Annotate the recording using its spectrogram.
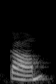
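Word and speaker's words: calm: তেমনিভাবে এম এর আগে এল থাকলে এখানে সঠিক উচ্চারণ হবে কাম, পাম।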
